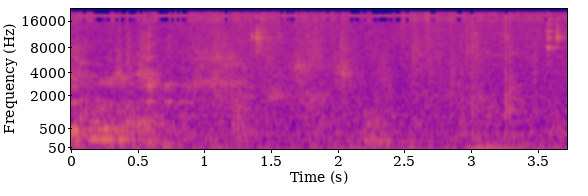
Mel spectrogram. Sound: laughing

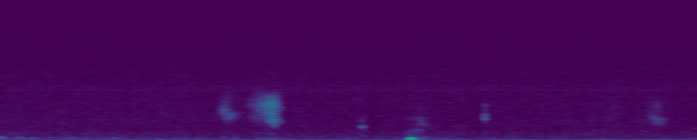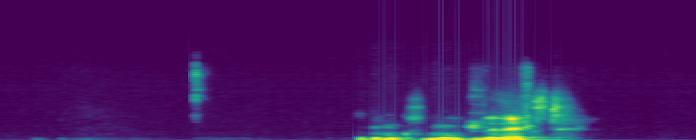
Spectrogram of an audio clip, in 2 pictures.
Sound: silence

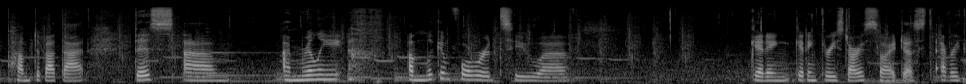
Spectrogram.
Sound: laugh

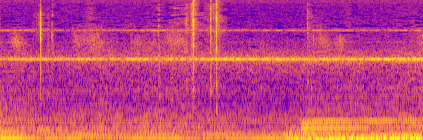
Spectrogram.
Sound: gun clicks

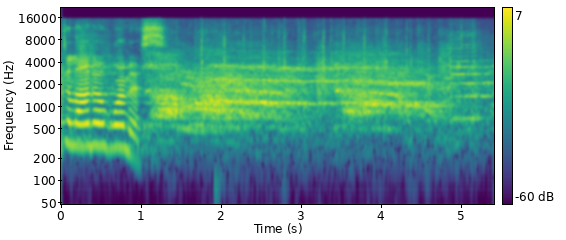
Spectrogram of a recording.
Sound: audience applauding

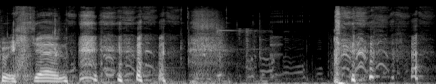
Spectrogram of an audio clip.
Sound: crying

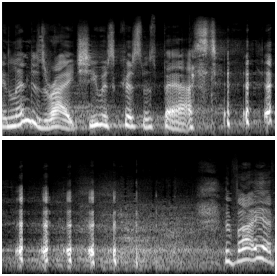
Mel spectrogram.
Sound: laughs

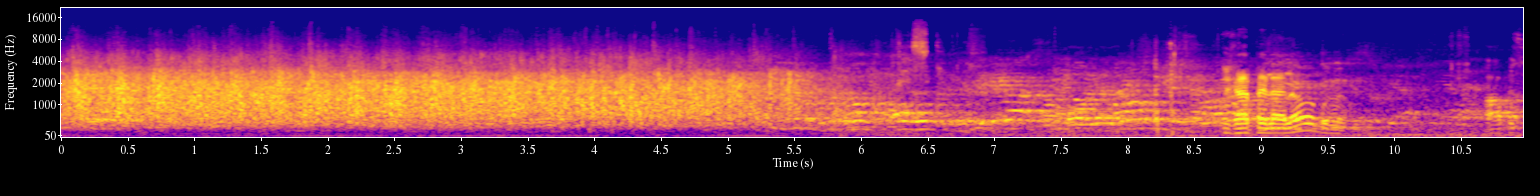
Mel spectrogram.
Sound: applause

